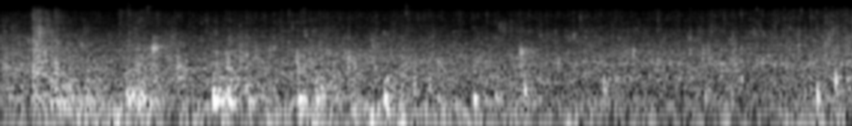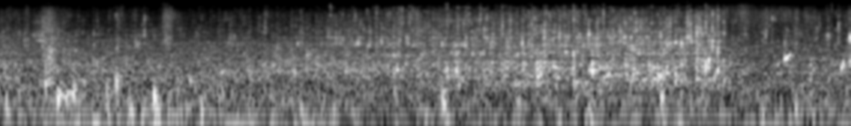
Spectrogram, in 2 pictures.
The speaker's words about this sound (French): Et c'est à cette fontaine-là que t'as l'eau. Elle coule tout le temps.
